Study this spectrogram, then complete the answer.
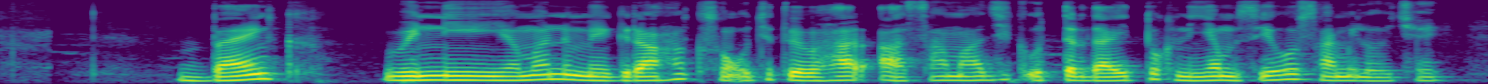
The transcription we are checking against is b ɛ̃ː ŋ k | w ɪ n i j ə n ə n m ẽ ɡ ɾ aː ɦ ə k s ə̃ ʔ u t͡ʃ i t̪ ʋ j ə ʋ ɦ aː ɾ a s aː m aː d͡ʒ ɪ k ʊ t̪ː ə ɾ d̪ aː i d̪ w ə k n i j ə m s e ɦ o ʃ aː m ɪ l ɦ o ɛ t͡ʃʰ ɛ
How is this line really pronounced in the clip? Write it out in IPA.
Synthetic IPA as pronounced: b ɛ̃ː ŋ k | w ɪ n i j ə m ə n m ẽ ɡ ɾ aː ɦ ə k s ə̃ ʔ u t͡ʃ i t̪ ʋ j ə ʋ ɦ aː ɾ a s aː m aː d͡ʒ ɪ k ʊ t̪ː ə ɾ d̪ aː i t̪ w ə k n i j ə m s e ɦ o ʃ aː m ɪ l ɦ o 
